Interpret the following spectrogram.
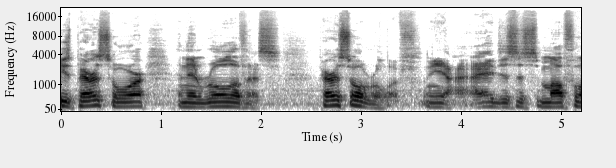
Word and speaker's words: Parasaurolophus: This is one I'm still having difficulty pronouncing, Parasaurolophus. All I see is Parasaur and then Rolophus. Parasaurolophus.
